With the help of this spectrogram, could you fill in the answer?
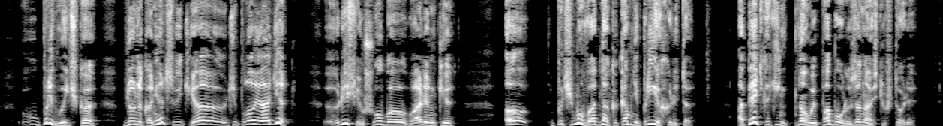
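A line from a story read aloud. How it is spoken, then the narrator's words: Quiet question. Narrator (Russian): тихо спросил Селезенкин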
